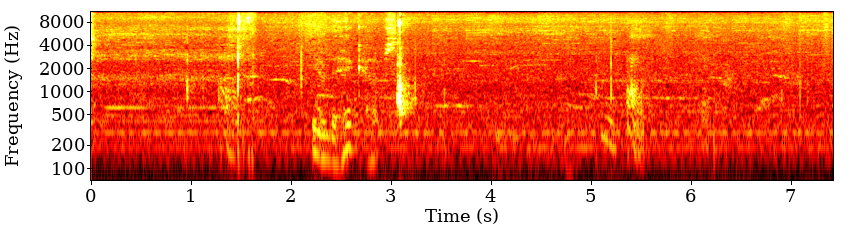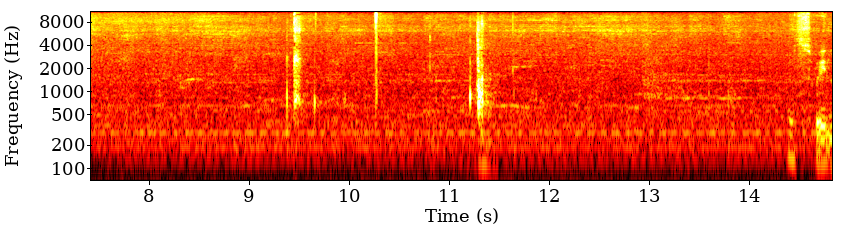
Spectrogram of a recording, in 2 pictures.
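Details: Baby boy thought to have hiccups: a few soft, sudden catching sounds spaced seconds apart in a quiet room; hiccups.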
